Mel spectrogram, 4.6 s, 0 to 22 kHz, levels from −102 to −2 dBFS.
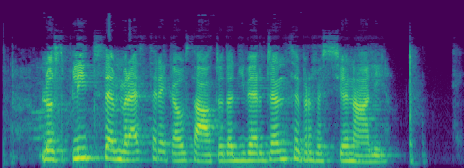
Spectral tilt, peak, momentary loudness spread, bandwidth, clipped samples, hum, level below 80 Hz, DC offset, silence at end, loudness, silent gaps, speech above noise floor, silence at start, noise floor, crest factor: -4 dB/octave; -2 dBFS; 9 LU; 9.2 kHz; under 0.1%; none; -58 dBFS; under 0.1%; 0.5 s; -18 LUFS; none; 36 dB; 0.3 s; -54 dBFS; 18 dB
